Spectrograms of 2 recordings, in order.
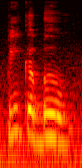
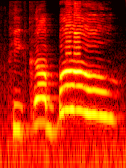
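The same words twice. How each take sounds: First: Said in the usual way. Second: High, loud, drawn-out peekaboo; playful peekaboo shout. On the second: Acted. Teacher to toddler, shouting peekaboo high and loud. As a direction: pop out to surprise the child.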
